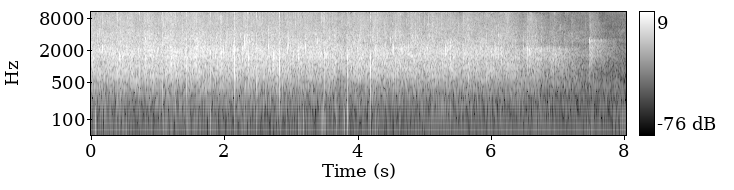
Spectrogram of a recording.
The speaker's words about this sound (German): Ja, ruhig mal einen Applaus auch für die. Super.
